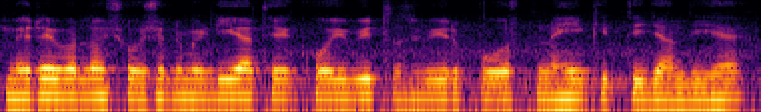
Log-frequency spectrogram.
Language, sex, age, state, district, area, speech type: Punjabi, male, 30-45, Punjab, Mohali, urban, spontaneous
